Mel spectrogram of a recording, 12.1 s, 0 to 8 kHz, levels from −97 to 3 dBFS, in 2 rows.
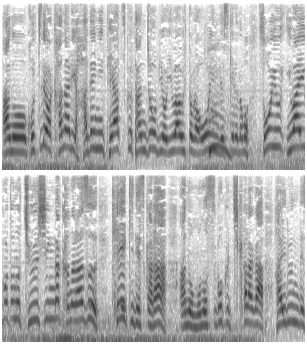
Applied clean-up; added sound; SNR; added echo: none; Thunder / Rain; 16 dB; none.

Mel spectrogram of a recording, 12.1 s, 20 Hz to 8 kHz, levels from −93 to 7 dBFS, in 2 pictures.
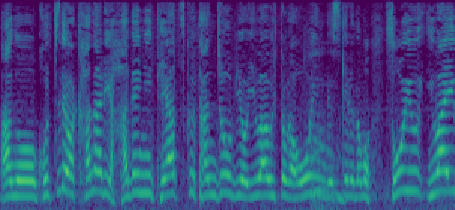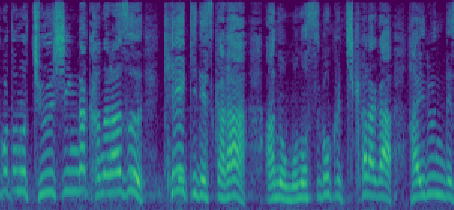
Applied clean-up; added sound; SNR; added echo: neural separator model SepFormer DNS4.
